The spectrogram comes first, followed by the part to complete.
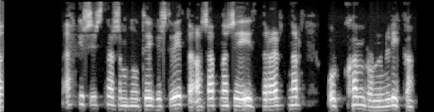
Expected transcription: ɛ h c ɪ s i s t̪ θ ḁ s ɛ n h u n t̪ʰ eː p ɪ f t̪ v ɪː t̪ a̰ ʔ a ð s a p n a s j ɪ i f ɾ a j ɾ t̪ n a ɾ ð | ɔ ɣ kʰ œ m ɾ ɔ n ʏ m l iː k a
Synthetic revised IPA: ɛ h c ɪ s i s t̪ θ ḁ s ɛ m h u n t̪ʰ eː c ɪ s t̪ v ɪː t̪ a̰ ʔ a ð s a p n a s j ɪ i θ ɾ a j ɾ t̪ n a ɾ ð | ɔ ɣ kʰ œ m ɾ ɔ n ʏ m l iː k a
